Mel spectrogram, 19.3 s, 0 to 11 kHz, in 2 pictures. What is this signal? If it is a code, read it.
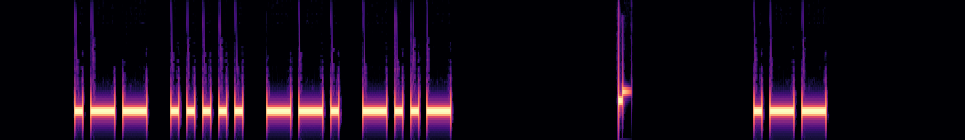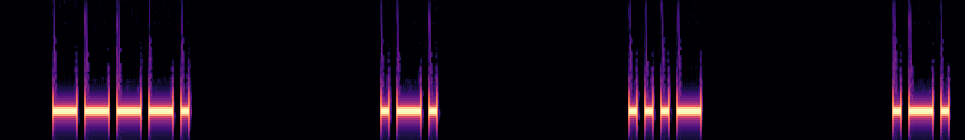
Morse code, heard as a keyed tone, about 15 wpm, spaced as for 6 wpm, 700 Hz. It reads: W5GX W9RVR
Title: USA Call Signs - 8x Character Spacing - 15wpm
